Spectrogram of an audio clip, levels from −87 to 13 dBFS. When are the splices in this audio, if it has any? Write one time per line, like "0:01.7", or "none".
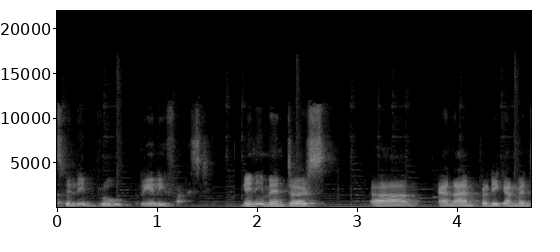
0:01.7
